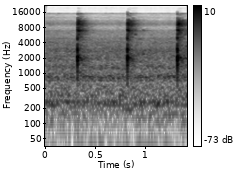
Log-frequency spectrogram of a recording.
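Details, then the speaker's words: Biotronix PEMT loop-applicator pulsed electromagnetic field therapy machine, intensity being stepped up level by level at a base frequency of about 2 Hz: sharp clicks about every half second over a faint steady hum, growing as the magnetic field increases. "in each level you can hear the sound also that magnetic field has been increased."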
